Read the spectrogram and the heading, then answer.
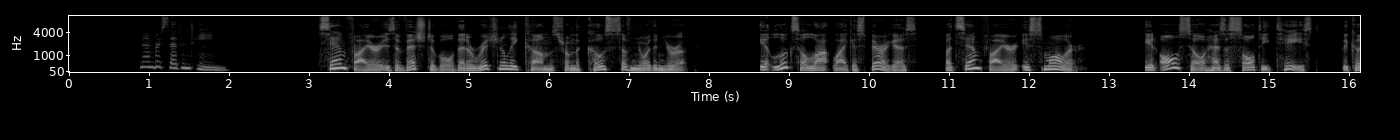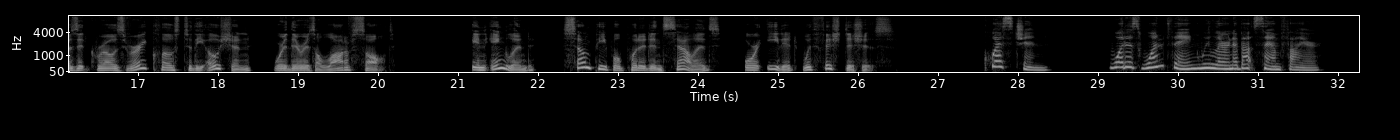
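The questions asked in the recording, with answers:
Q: What is one thing we learn about samphire?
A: It tastes salty because it grows near the ocean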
